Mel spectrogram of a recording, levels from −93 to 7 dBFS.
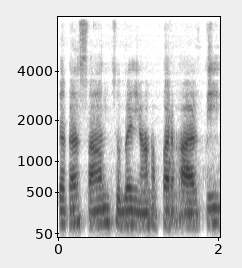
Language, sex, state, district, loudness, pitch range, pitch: Hindi, male, Uttar Pradesh, Hamirpur, -23 LUFS, 130-145 Hz, 140 Hz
